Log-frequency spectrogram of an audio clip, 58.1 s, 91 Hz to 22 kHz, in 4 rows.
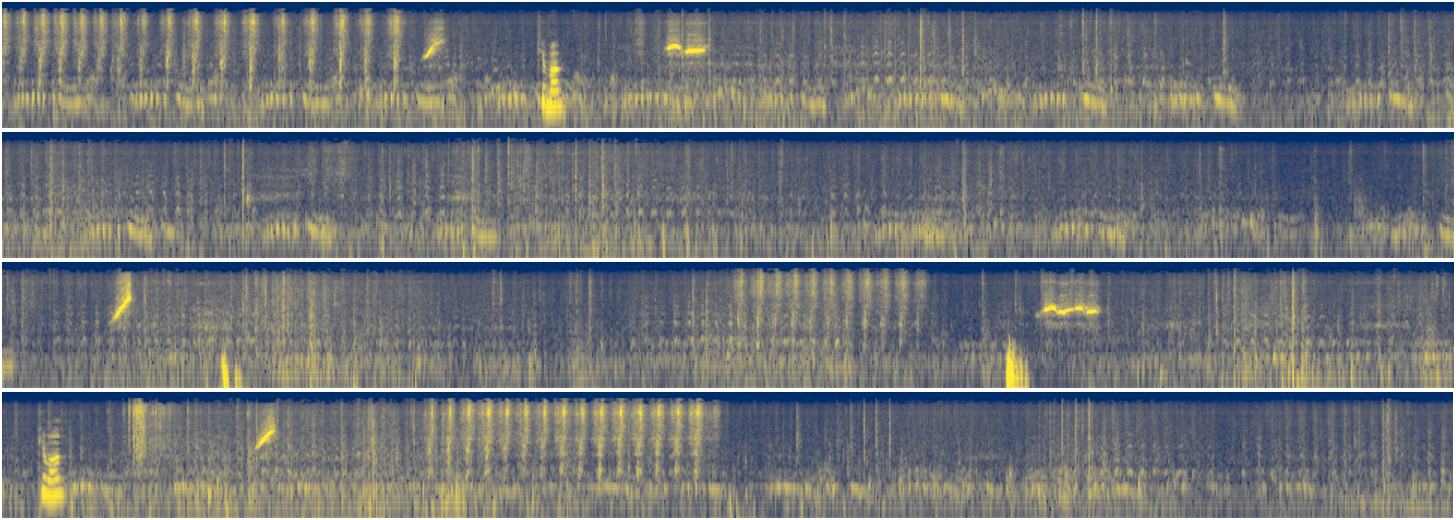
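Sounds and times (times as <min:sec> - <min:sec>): pigeons cooing: 0:00.0 - 0:22.1, 0:22.8 - 0:32.2, 0:35.3 - 0:58.0
sharp rising whistle: 0:39.4 - 0:40.1.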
